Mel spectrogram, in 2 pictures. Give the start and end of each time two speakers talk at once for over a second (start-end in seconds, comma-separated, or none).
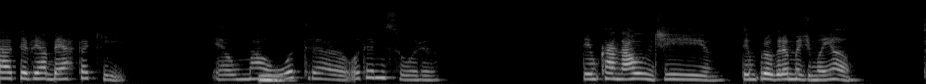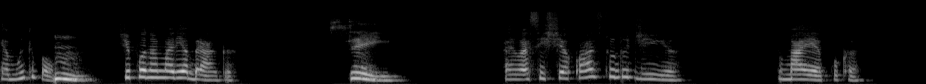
none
